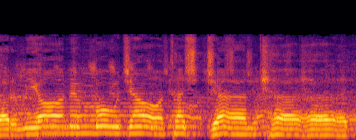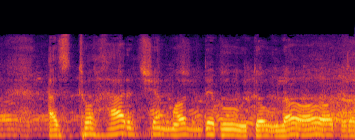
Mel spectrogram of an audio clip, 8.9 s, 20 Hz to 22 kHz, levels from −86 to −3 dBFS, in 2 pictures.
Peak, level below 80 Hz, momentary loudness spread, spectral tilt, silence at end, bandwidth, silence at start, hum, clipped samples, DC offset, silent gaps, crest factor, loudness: -2 dBFS; -58 dBFS; 6 LU; -6.5 dB/octave; 0 s; 9.4 kHz; 0 s; none; under 0.1%; under 0.1%; none; 14 dB; -15 LUFS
